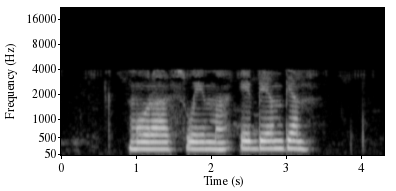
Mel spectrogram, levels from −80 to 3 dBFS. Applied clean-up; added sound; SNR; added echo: none; none; none; none.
